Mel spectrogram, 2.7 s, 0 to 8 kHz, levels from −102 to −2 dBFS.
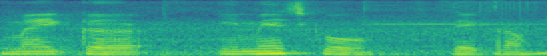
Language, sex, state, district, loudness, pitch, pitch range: Hindi, male, Chhattisgarh, Raipur, -18 LUFS, 120 Hz, 115-125 Hz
